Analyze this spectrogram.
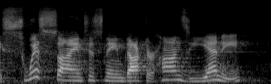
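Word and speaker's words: Jenny: Hans yeni even though there's a J in his name you pronounce it without the J sound like a why and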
